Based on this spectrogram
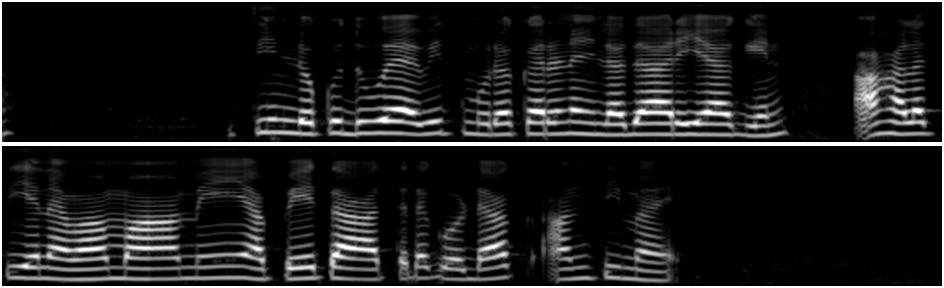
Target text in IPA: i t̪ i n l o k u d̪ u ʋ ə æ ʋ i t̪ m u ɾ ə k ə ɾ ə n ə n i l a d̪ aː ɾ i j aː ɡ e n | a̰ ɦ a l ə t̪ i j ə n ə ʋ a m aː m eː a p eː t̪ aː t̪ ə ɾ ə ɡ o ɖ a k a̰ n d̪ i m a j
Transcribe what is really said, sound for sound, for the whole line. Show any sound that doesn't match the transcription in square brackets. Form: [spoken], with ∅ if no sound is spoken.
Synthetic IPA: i t̪ i n l o k u d̪ u ʋ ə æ ʋ i t̪ m u ɾ ə k ə ɾ ə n ə n i l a d̪ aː ɾ i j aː ɡ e n | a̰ ɦ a l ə t̪ i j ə n ə ʋ a m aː m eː a p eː t̪ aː t̪ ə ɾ ə ɡ o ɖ a k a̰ n [t̪] i m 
